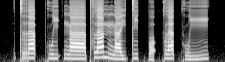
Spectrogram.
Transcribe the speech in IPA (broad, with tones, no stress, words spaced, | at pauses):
tra˥˩p̚kwi˦˥ʔ ŋaː˧pʰla˥˩mŋa˧jti˦˥t̚ pɔ˨˩ʔkla˥˩t̚ kwiː˦˥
